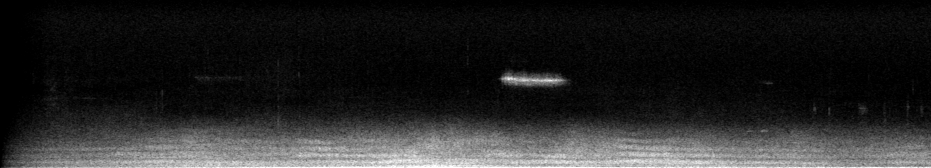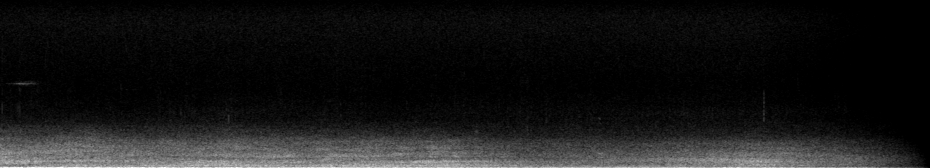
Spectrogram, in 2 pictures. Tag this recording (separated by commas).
Vehicle, Aircraft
